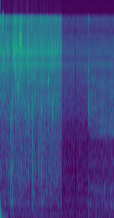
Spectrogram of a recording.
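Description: Mixed vegetable Manchurian balls dropped into hot oil erupt in a loud, bubbling sizzle up close, which then drops away abruptly to a fainter hiss.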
